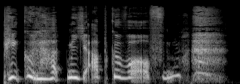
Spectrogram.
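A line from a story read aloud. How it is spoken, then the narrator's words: Sobbing. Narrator (German): schluchzt sie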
